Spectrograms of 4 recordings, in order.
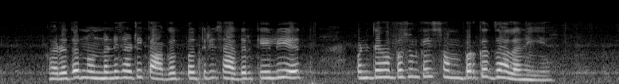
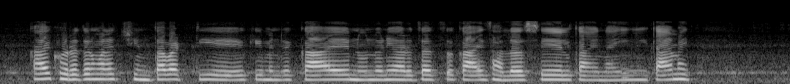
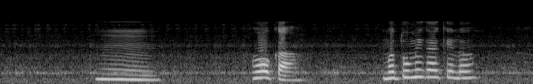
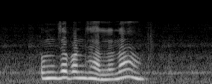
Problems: constant background noise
